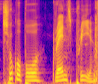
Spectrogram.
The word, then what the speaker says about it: Chocobo Grand Prix: Ähm, wo wir gerade über kleinere Titel reden, ähm, dieses Chocobo Grand Prix.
